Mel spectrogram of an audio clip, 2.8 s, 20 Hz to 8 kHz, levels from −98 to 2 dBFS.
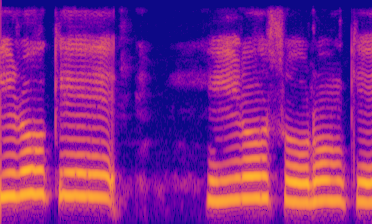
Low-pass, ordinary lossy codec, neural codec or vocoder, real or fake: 7.2 kHz; none; vocoder, 22.05 kHz, 80 mel bands, WaveNeXt; fake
